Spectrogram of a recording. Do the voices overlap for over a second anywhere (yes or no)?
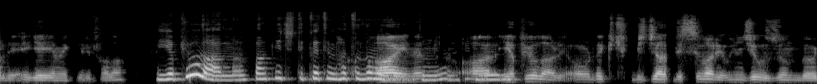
yes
